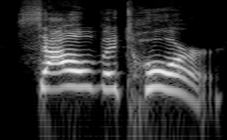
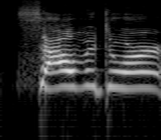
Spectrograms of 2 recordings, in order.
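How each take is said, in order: First: The middle consonant is a T sound. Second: The middle consonant is a D sound. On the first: The speaker calls it right. "T, not a D" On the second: The speaker calls it wrong. "Not Salvador"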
